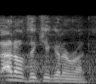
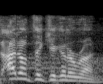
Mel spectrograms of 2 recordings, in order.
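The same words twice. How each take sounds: First: Lower, softer mock echo of the doubters; everybody's doubt. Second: The TV boss's doubt, lightly voiced; quoting Steve. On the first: Rally speaker echoing the doubters, lower softer mock. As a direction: drop it low and soft, mocking everyone. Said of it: "Everybody said". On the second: Rally speaker quoting the network boss, lightly voiced doubt. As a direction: say it as his boss dismissing him. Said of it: "He said".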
